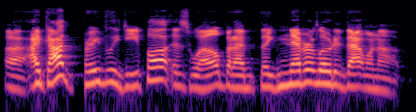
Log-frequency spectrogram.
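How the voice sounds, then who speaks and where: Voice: medium pitch, moderate pace, bright, forceful tone. A podcast co-host chatting about games in an informal, easygoing conversational way. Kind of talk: casual chat about video games.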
